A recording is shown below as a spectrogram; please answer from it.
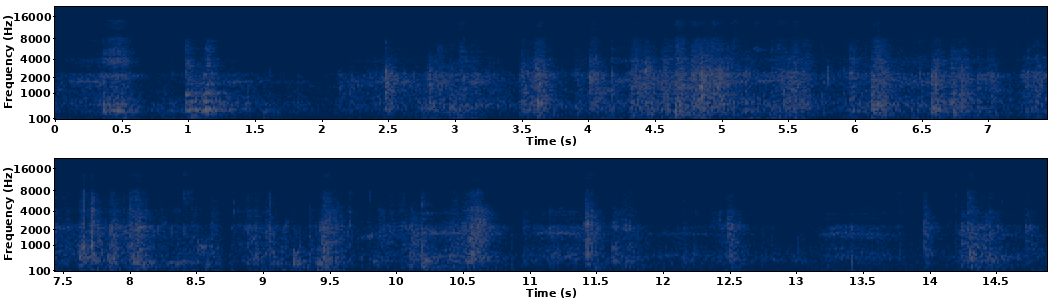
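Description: Bernese mountain dog puppies eating together from a metal bowl: a continuous irregular patter of chewing, sniffing and clicks from muzzles and food against the bowl.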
